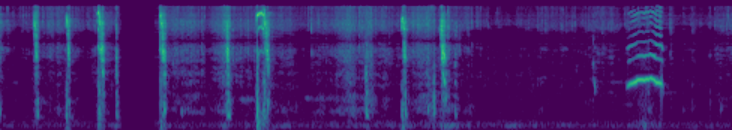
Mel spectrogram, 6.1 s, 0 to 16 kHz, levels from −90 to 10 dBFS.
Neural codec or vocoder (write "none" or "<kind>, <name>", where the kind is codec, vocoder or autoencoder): none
